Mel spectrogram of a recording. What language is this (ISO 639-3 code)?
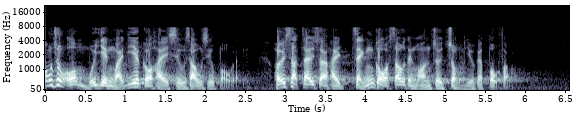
yue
